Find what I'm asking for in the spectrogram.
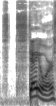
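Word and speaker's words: Steuer: Patricia Leary Stewart, uh, Stewart accused, I'm sorry if I'm butchering the pronunciation of that last name, S T E U S T E U E R. Steyer,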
